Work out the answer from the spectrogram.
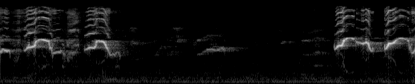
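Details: Bright, harmonic vocal notes from an African grey parrot: two strong arched syllables, a soft low mutter, then two more loud calls after a pause, with no other sounds.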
